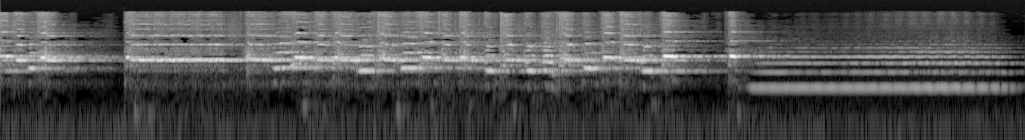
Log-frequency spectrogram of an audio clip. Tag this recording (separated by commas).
Flute, woodwind instrument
